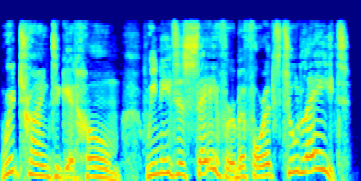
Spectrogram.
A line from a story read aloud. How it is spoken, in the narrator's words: Daphne pleaded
